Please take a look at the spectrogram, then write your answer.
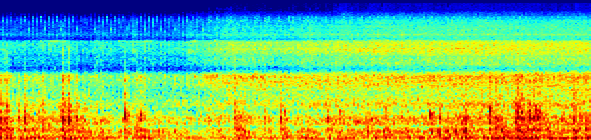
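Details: Kia Cerato road test, microphone near the right wheel: irregular hollow knocks over road rumble on bumps from a blown front shock absorber; worn shock absorber knock.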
